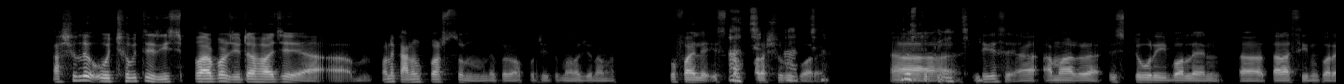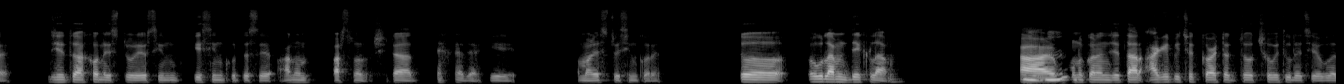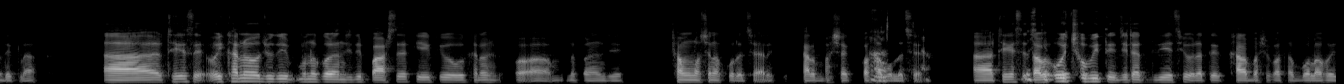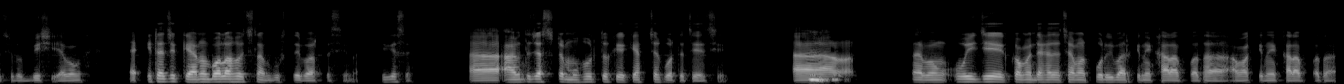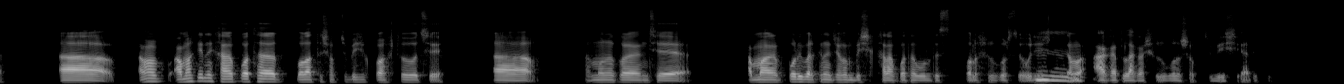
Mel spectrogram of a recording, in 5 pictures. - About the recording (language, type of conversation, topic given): Bengali, advice, সামাজিক মিডিয়ায় প্রকাশ্যে ট্রোলিং ও নিম্নমানের সমালোচনা কীভাবে মোকাবিলা করেন?
- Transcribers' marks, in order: in English: "reach"; in English: "unknown person"; in English: "unknown person"; tapping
